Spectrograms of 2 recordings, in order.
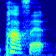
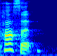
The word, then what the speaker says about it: posset: Okay, I think posset is right. – You were pretty close. – Well, that's how I said it, posset.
